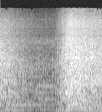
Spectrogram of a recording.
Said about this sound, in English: I revved the engine.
